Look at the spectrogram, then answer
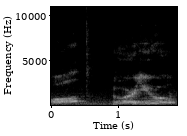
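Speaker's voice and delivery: put-on creature voice. A game master voices a bullywug who spots a sneaking player character: bullywug voice. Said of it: "That's awesome".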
